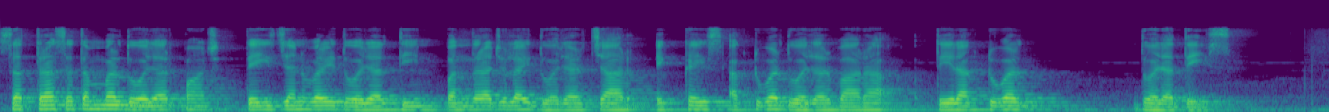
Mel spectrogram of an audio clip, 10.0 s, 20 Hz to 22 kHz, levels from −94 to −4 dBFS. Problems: background sounds at intervals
